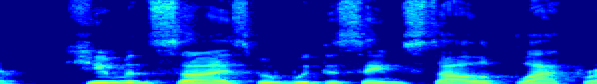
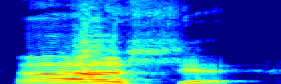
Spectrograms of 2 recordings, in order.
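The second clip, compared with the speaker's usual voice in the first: high, loud burst of dismay; shocked outburst; 14 semitones higher, 20 dB louder than usual. Real, not acted. Reader reacting to Death's joke, shouting. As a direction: cry it out, caught off guard.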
